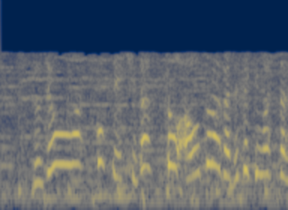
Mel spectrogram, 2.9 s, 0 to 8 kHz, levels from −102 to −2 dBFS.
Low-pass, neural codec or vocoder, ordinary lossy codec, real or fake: 7.2 kHz; none; AAC, 16 kbps; real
